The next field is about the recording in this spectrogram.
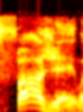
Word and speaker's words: Fage: Mark Fags. I don't know if I'm pronouncing the last name right. – I think it's Fage, like yogurt.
